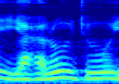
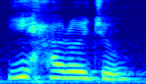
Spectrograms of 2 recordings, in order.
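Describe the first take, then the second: First: The first syllable has the vowel a. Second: The first syllable has the vowel i. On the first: This is the original standard form. "huruf ya ini asalnya baris atas ya" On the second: "dibaris ke bawah huruf ya-nya dia menjadi"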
